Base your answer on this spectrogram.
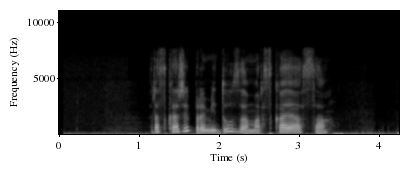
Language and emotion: Russian, neutral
